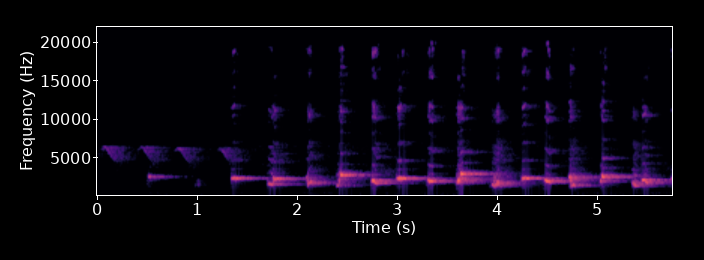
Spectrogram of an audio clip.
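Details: Sooty-headed bulbul in long, rapid fighting song used as a lure to make other birds answer: after faint opening notes, a fast run of bright two-part whistled chirps, each dropping in pitch, overlapping and repeated about three per second.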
